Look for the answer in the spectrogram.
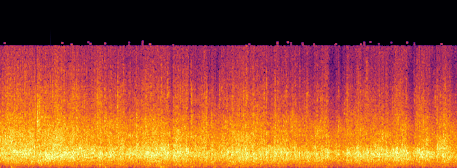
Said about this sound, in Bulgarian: Добре дошли в първо студио на Българското национално радио и в ефира на програма Хоризонт. Тук сме заедно, за да подкрепим нашите таланти. Аплодисменти!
